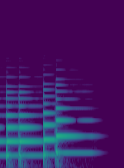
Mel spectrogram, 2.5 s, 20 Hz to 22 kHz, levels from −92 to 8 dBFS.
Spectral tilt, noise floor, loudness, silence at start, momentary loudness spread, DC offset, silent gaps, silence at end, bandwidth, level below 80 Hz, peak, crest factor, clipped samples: -4.5 dB/octave; -59 dBFS; -36 LUFS; 0 s; 17 LU; under 0.1%; none; 0.55 s; 5.2 kHz; -76 dBFS; -22 dBFS; 16 dB; under 0.1%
